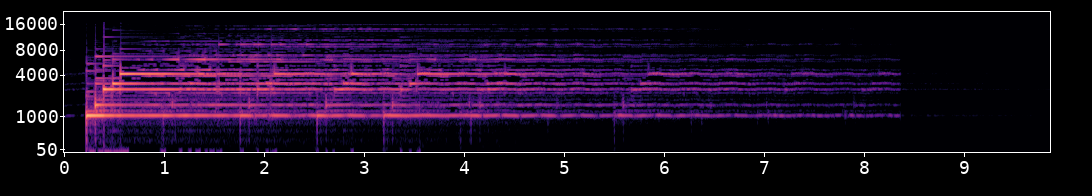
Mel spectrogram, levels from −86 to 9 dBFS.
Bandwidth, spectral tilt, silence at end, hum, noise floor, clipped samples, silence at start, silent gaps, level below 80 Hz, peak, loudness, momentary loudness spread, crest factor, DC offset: 16 kHz; 5.5 dB/octave; 3.5 s; none; -84 dBFS; under 0.1%; 0.2 s; none; -74 dBFS; 0 dBFS; -16 LUFS; 26 LU; 22 dB; under 0.1%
